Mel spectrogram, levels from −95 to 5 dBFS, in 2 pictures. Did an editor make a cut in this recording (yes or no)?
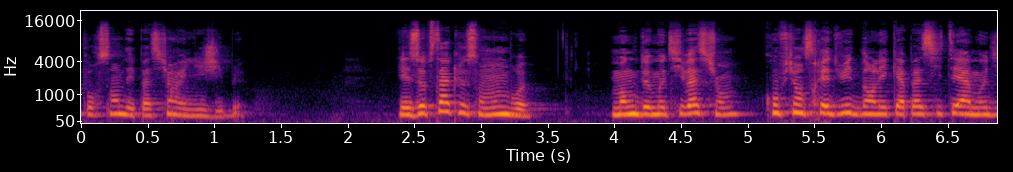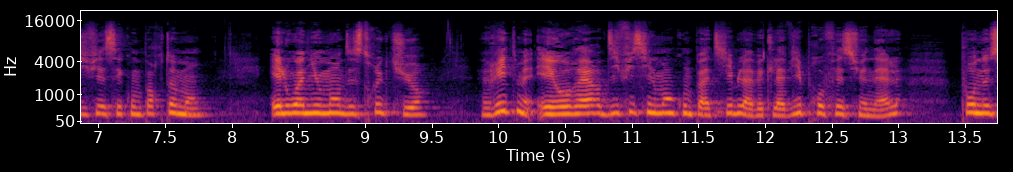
no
